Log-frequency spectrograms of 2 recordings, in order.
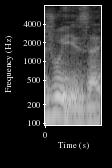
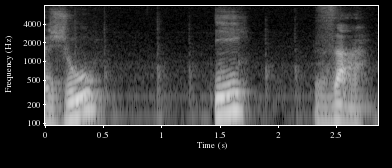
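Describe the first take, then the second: First: Said in the usual way. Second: "Ju, i, za" with long pauses between syllables. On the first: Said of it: "vamos ler, vamos ver". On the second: Shown as a demonstration. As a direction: read out "Ju, i, za" one isolated syllable at a time. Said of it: "vamos ler, vamos ver juíza". ("Ju, i, za" separando bem as sílabas)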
